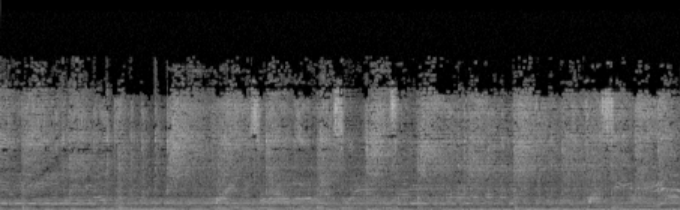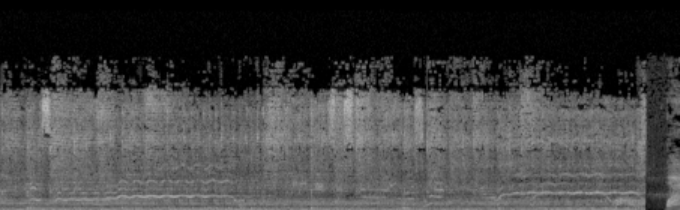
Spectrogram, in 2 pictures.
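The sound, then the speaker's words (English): A loud, dense metal track plays throughout, heavy distorted instruments under sustained sung vocals and harsh shrieks, cutting off abruptly just before the end. “I have heard him do that clean and those shrieks live.”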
